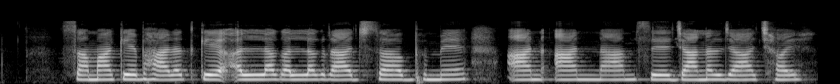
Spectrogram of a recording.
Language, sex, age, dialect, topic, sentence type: Magahi, female, 25-30, Western, agriculture, statement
